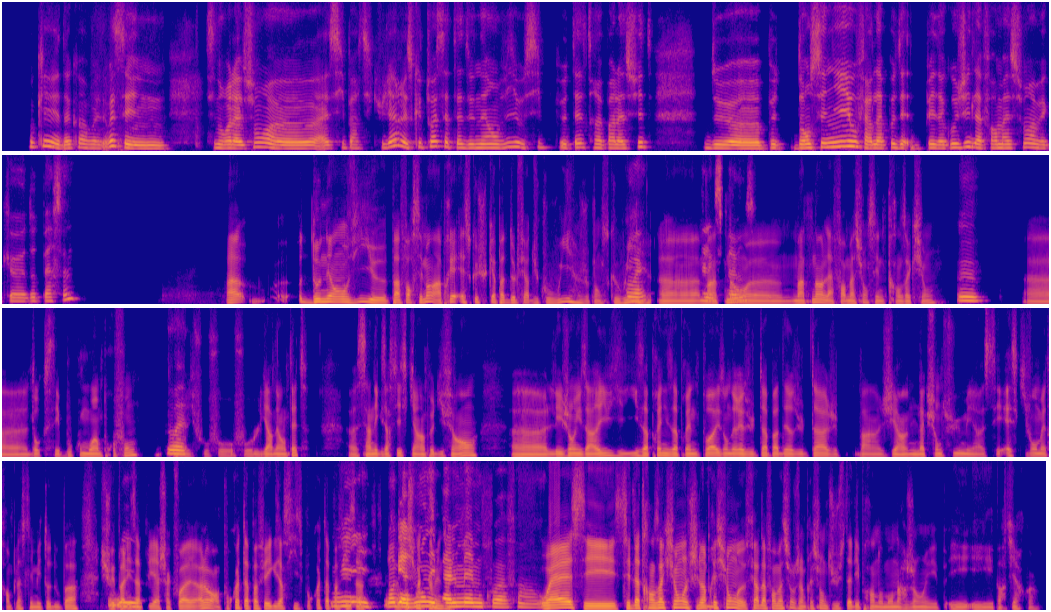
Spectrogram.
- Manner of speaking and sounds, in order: other background noise; unintelligible speech
- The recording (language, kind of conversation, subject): French, podcast, Qu’est-ce qui fait un bon mentor, selon toi ?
